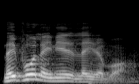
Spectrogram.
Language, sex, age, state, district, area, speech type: Manipuri, male, 30-45, Manipur, Kakching, rural, spontaneous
